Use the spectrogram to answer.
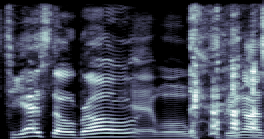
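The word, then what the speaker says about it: Tiësto: Tiesto, it's Tiesto, bro.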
